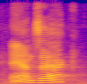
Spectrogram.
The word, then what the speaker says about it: Anzac: very Australian how do you how do you pronounce it Anzac a.m.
